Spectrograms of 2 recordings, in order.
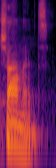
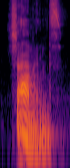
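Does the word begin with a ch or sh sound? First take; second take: ch; sh. First: The word begins with a sharp ch sound. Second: The word begins with a soft sh sound. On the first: "with a ch" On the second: "we just go"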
